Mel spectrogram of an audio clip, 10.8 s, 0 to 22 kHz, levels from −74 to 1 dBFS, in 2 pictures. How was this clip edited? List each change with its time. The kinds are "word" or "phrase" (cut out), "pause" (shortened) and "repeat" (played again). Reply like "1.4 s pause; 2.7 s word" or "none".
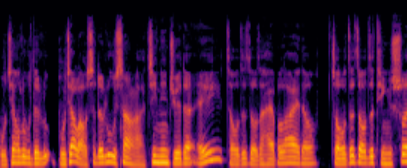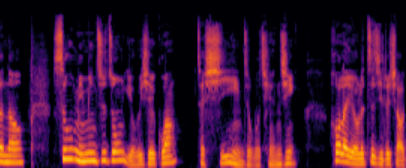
none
